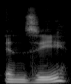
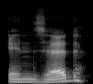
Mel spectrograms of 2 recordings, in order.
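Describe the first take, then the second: First: The last letter is said as zee. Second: The last letter is said as zed.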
